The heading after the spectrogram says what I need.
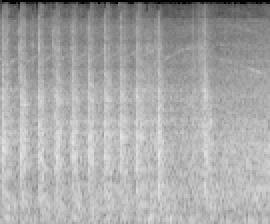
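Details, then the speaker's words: Drift car at the track, low oil pressure warning flashing and gauge at zero, no oil on the ground: sharp rhythmic ticking about eight per second over a rough engine, fading as it settles; valvetrain tapping, head sounds dry from no oil pressure. "No oil pressure. Yeah, but It sounded like the head was dried up. Yeah, it sounded like the head was dry."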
